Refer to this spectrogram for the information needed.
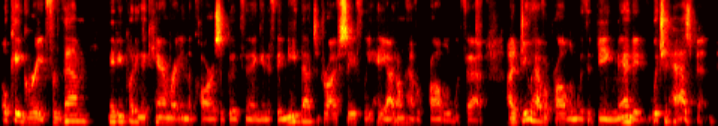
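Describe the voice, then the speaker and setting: A man's voice: mid-range voice, a little fast, hardly any pauses. An American man, a guest in an interview, talking in a sardonic, emphatic storytelling way. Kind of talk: casual interview talk.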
